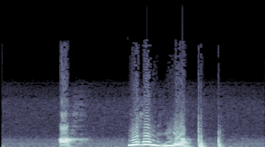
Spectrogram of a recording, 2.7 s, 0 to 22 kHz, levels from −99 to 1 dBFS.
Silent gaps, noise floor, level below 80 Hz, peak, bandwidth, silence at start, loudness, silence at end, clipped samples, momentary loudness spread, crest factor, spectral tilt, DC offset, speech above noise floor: none; -41 dBFS; -40 dBFS; 0 dBFS; 12.5 kHz; 0.6 s; -10 LUFS; 0.4 s; under 0.1%; 16 LU; 12 dB; -7 dB/octave; under 0.1%; 33 dB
